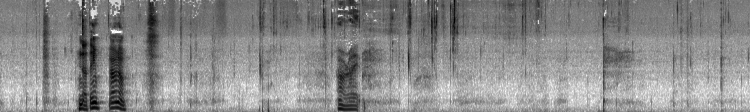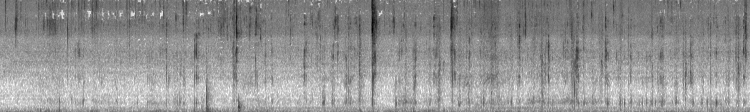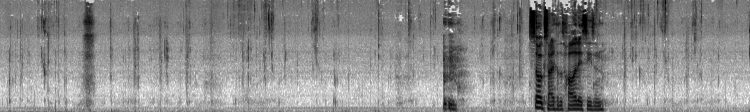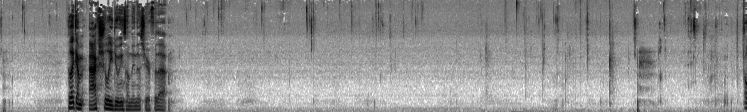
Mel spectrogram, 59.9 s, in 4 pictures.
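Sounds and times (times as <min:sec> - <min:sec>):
person chewing food: 0:00.0 - 0:01.6, 0:02.6 - 0:40.6, 0:42.1 - 0:46.4, 0:48.4 - 0:59.9.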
